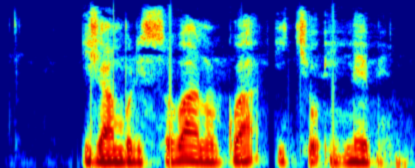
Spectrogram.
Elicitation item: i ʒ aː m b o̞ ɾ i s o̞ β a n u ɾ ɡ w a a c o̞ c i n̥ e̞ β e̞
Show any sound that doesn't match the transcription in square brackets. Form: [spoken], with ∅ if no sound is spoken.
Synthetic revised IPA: i ʒ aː m b o̞ ɾ i s o̞ β a n u ɾ ɡ w a [i] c o̞ [ʔ] i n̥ e̞ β e̞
